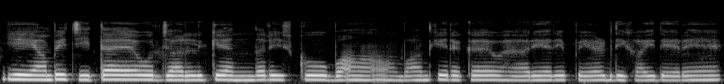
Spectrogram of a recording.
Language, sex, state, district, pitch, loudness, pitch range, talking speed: Hindi, female, Rajasthan, Jaipur, 205 Hz, -14 LUFS, 200-215 Hz, 190 wpm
